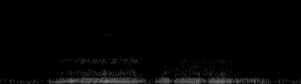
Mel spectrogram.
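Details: Two low, rattling snores on successive breaths during sleep; ordinary snoring.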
